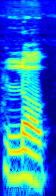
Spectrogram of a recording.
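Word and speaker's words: love: है तो इसे पढ़ेंगे लब ठीक है और ई जो है साइलेंट हो जाता है ठीक है एल आईवी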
